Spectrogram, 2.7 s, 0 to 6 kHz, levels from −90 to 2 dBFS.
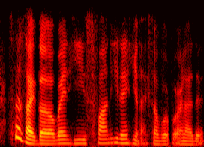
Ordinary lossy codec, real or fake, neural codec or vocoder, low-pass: Opus, 16 kbps; fake; codec, 16 kHz, 1 kbps, X-Codec, HuBERT features, trained on LibriSpeech; 5.4 kHz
